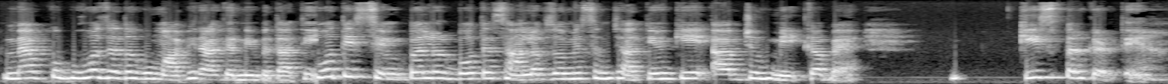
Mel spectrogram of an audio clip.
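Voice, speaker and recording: A woman's voice: on the high side, normal speed. A woman teaching an online beautician course, giving plain, direct instructions and often checking in with "okay". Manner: repeats "ठीक है" often, plain simple explanations. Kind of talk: online class lecture.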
